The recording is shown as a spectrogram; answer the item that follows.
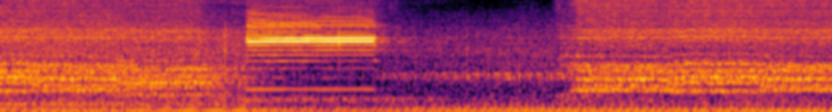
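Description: Motorcycle engine running steadily in traffic, with a vehicle horn sounding once for a little over a second about two and a half seconds in.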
